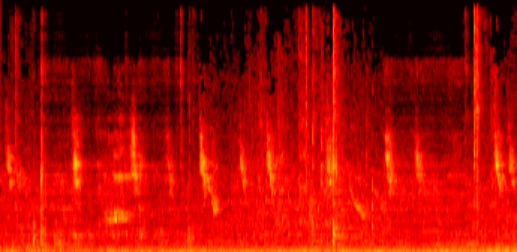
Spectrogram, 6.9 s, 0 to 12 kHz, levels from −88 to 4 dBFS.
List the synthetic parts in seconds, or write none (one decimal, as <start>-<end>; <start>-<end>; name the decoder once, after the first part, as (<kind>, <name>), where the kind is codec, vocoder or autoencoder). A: 0.5-2.5 (codec, SNAC); 5.1-6.2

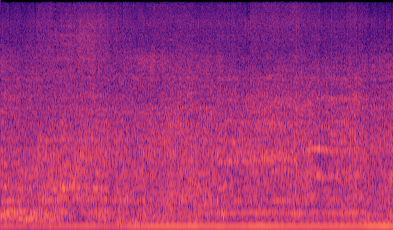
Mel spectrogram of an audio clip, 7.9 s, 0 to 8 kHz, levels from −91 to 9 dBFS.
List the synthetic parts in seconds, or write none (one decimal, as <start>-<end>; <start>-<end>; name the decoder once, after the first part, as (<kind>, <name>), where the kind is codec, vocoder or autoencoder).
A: 0.0-1.0 (codec, SNAC); 1.5-7.9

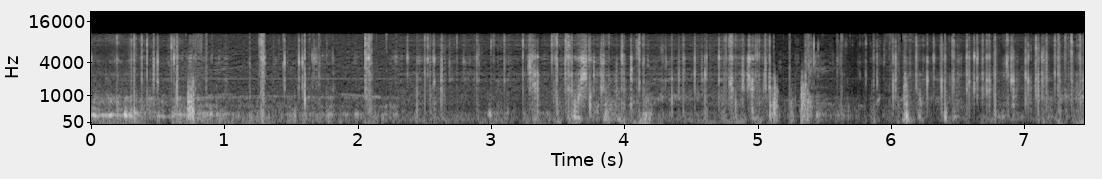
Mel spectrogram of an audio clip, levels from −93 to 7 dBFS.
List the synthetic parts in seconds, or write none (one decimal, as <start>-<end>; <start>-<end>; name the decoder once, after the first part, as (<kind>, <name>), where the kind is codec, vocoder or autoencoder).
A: 0.0-0.6 (codec, SNAC); 2.3-5.1; 6.1-7.5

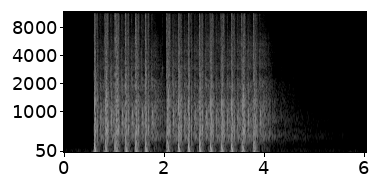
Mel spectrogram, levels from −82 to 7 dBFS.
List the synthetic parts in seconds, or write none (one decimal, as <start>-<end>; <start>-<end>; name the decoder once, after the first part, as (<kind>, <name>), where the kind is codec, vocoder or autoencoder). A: none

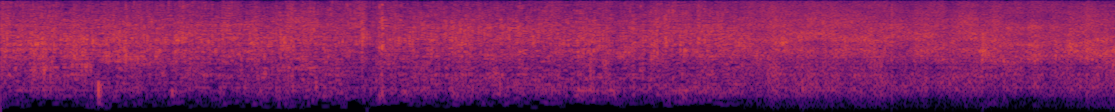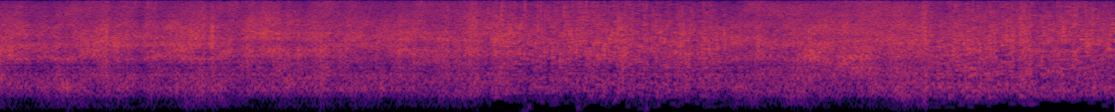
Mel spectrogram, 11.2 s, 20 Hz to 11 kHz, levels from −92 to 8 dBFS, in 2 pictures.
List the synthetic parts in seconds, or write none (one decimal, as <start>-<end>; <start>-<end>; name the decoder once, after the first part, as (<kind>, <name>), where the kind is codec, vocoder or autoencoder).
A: 3.7-8.0 (codec, SNAC); 9.2-10.2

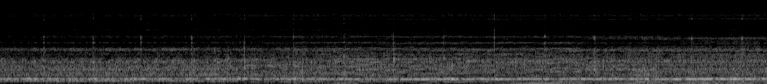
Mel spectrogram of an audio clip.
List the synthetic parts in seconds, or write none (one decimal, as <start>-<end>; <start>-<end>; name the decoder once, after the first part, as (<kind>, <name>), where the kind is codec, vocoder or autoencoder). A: 2.3-6.7 (codec, SNAC)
